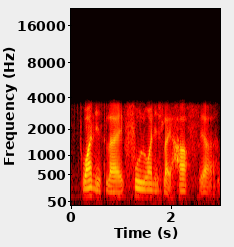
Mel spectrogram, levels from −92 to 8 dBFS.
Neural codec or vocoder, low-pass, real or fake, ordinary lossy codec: none; 3.6 kHz; real; Opus, 32 kbps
